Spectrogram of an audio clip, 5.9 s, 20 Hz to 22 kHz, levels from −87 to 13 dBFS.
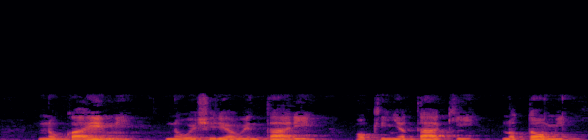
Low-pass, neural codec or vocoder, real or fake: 7.2 kHz; none; real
